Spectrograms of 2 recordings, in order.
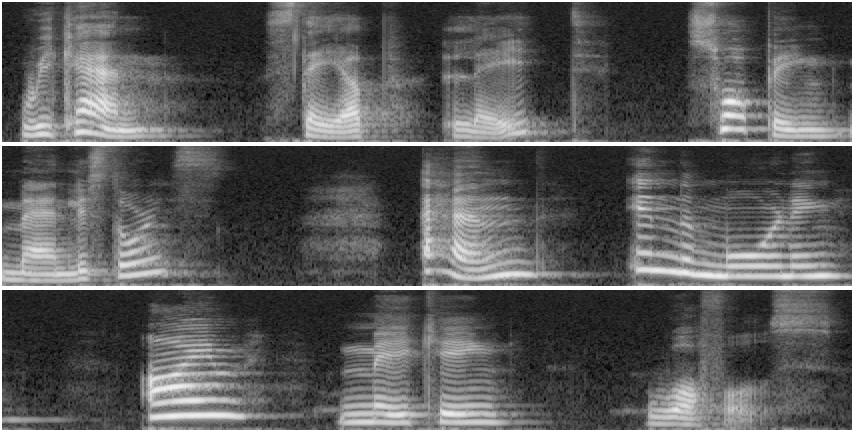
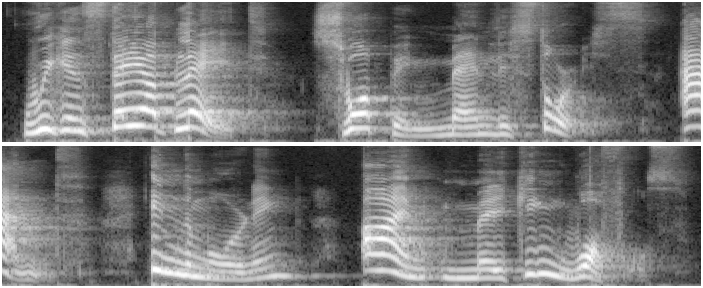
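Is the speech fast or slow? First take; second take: slow; fast. First: The words are spoken at a slow pace. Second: The words are spoken at a fast pace. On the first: "First one is to slow down" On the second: "fast, loud, sharp instructions"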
